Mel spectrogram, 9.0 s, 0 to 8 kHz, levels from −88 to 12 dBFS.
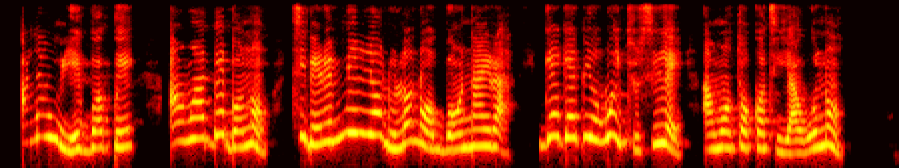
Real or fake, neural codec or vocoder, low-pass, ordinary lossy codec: fake; codec, 16 kHz in and 24 kHz out, 2.2 kbps, FireRedTTS-2 codec; 7.2 kHz; none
